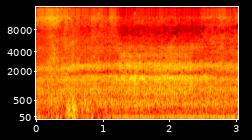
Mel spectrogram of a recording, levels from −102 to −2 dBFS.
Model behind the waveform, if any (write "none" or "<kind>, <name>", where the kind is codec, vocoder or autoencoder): vocoder, Vocos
